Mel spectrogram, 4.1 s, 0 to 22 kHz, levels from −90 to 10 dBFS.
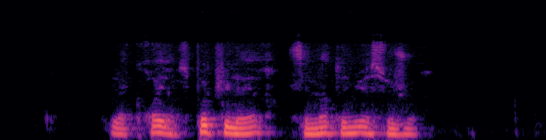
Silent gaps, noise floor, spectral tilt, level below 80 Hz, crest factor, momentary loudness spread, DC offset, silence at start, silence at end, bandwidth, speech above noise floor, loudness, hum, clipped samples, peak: none; -80 dBFS; -8.5 dB/octave; -66 dBFS; 18 dB; 12 LU; under 0.1%; 0.85 s; 1 s; 7.4 kHz; 52 dB; -29 LUFS; none; under 0.1%; -12 dBFS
